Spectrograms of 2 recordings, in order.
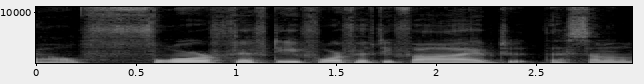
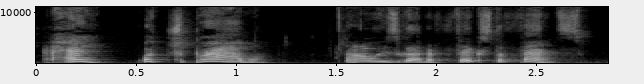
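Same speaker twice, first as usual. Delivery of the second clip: high, put-on scolding voice; repeating the scolding of the bull for fun, high put-on voice; mock scolding; 3 dB louder than usual. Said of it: "replaying the line for fun".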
